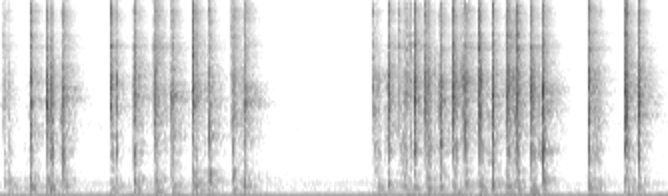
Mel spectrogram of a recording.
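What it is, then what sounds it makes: Plastic computer keyboard tapped with metal nails. Metal claw nails tap and scratch the keys of a black plastic RGB computer keyboard. The result is quick, bright plastic clicks with a thin scratchy edge, in two runs of rapid tapping split by a short quiet pause, each click dying away almost at once.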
